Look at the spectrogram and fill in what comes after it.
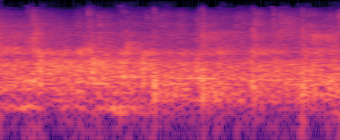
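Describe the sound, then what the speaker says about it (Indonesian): Applause from a classroom group at the close of a guidance lesson, a steady even wash of many hands clapping at moderate loudness, with no talk over it. "tepuk tangan buat kita semua"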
